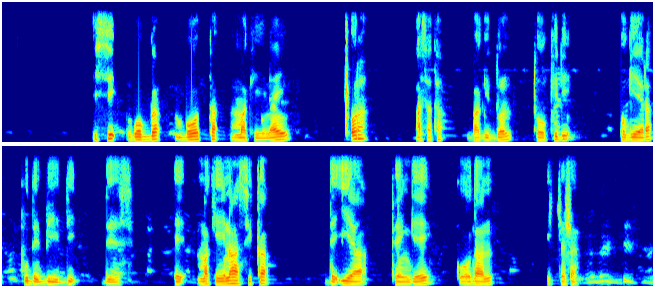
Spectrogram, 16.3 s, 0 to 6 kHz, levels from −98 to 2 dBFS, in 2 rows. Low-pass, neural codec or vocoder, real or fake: 5.4 kHz; none; real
